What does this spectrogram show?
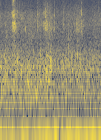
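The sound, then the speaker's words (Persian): Footsteps crunch through dry leaves on ground wet from rain that stopped an hour earlier, about three soft, evenly spaced steps at an unhurried walking pace along a path in nature, quiet, with no voices. “همین یک ساعت پیش داشت اینجا بارون می اومد که بارون قطع شده زمین خیسه و برگ های خشکی هم که زیر پای من دارن برای شما موسیقی میزنن”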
